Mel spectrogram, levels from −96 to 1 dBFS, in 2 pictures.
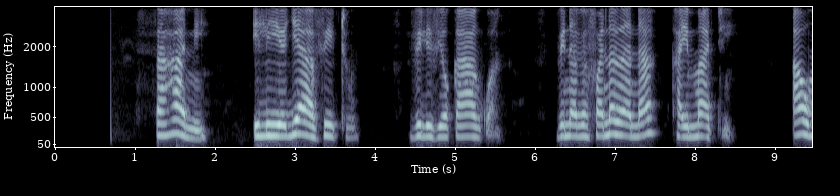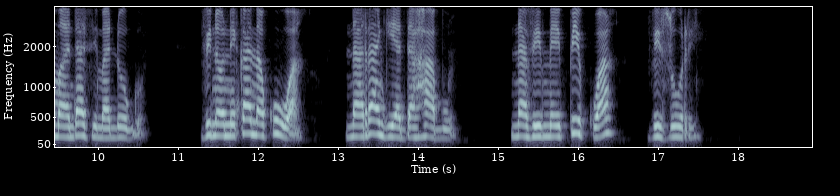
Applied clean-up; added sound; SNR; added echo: none; none; none; none.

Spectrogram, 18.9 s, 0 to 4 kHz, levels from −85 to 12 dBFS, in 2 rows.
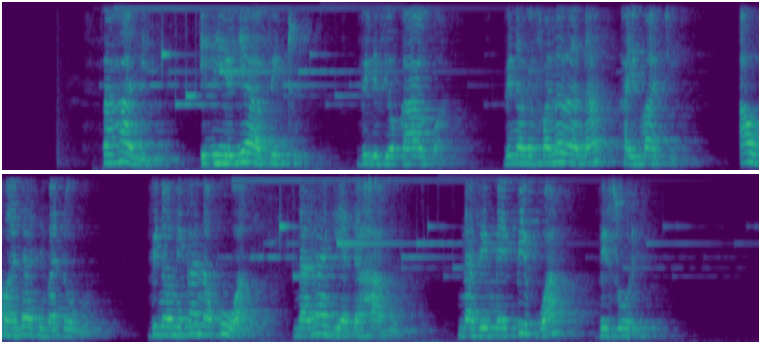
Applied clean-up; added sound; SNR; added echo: none; Chime; 18 dB; reverberation time 0.8 s.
